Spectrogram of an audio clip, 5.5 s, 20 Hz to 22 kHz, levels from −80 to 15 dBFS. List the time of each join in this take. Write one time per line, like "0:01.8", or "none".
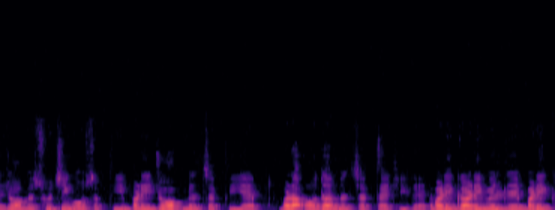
0:04.3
